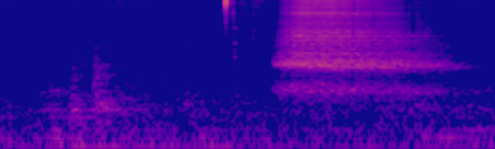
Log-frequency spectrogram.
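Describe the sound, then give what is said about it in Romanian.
Deep, slow breathing during a relaxation exercise: a soft airy breath comes first, then after a short gap a longer, louder breath flows steadily for a couple of seconds. Faint throughout. “Inspir adânc și mă relaxez.”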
